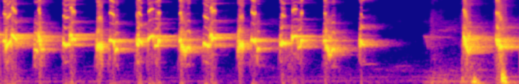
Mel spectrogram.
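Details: Sooty-headed bulbul provoking song: a fast run of bubbling whistled notes for nearly four seconds, then a short silence and a louder burst of two notes.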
